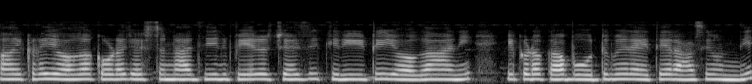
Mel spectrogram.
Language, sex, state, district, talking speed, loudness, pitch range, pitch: Telugu, female, Andhra Pradesh, Chittoor, 145 wpm, -15 LUFS, 230-240 Hz, 235 Hz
